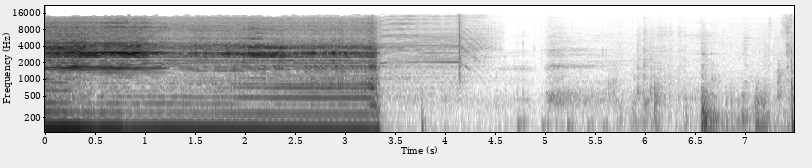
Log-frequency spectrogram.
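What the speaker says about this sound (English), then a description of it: "So I'll break out the Dremel, and we'll put a notch in here." A Dremel rotary tool cuts a notch into a static grass applicator build, a loud, steady high-pitched whine for about three seconds that stops abruptly, followed by faint handling clicks and small taps.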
